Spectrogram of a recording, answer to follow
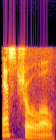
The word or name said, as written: estrual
